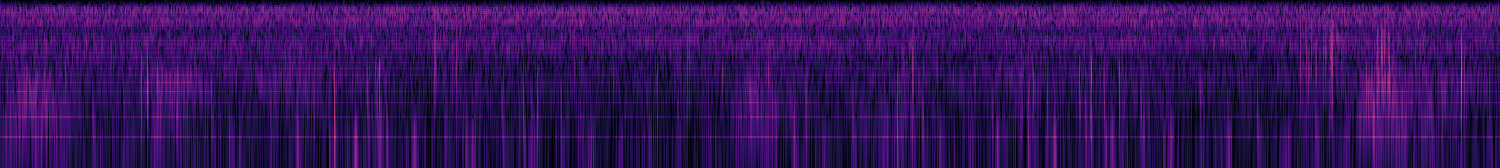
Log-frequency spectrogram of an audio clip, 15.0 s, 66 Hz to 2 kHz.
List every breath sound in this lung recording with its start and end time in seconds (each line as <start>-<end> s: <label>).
0.00-0.97 s: inhalation
1.27-2.13 s: wheeze
7.32-8.18 s: inhalation
8.37-9.53 s: wheeze
13.45-14.78 s: inhalation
